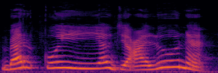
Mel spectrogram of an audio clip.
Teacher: dhammah tanwin ya dimasukkan ke dalam huruf ya. Di situ ada tanwin berupa dhammah tanwin bertemu dengan huruf ya.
